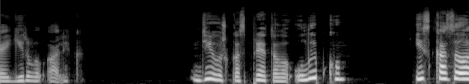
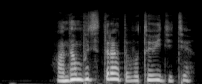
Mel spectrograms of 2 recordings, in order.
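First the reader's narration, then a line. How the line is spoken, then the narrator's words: Plain. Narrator (Russian): ответила девушка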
